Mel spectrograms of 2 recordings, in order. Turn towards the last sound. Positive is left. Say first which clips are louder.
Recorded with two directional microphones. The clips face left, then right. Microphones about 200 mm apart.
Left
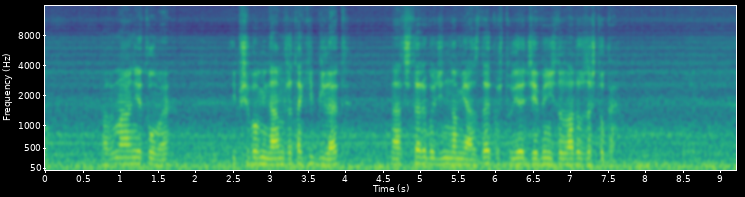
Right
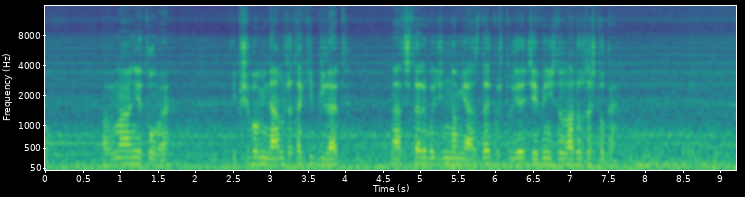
# left 2 dB
turn(degrees=-5)  # may be behind; listen again after turning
